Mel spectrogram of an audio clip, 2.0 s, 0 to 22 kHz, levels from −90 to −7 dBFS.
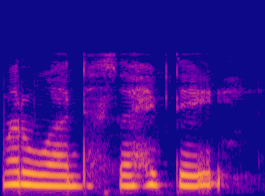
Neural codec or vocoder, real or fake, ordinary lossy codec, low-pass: codec, 16 kHz, 16 kbps, FreqCodec, larger model; fake; MP3, 48 kbps; 7.2 kHz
